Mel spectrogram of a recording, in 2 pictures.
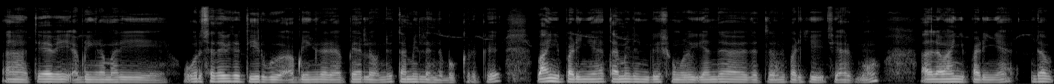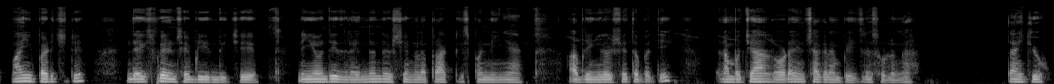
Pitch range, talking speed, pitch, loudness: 110-125 Hz, 140 wpm, 115 Hz, -27 LUFS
